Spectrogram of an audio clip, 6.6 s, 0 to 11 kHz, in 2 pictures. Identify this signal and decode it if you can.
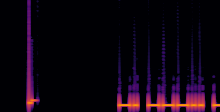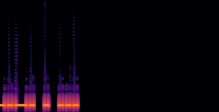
Morse code, heard as a keyed tone, about 22 wpm, 700 Hz. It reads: N8CES
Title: USA Call Signs 22wpm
